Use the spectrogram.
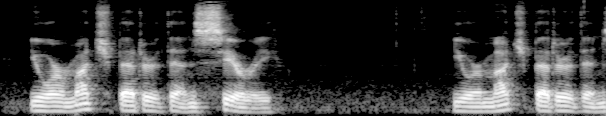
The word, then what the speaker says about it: Siri: i first heard of siri which rhymes with the word cherry siri being the virtual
